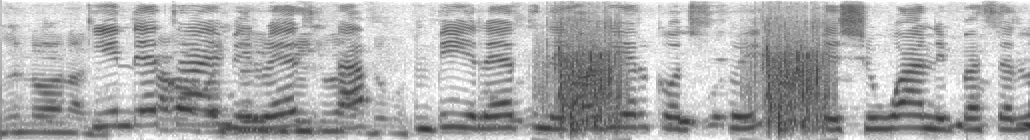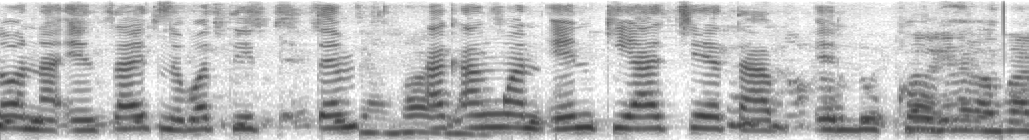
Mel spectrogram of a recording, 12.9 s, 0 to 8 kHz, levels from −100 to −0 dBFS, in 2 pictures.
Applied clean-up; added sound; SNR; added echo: none; Liquid; -3 dB; none.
